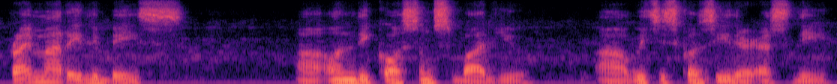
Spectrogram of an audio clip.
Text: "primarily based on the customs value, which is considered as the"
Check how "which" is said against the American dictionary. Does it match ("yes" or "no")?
yes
